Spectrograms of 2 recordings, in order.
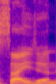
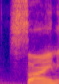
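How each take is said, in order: First: The g is sounded like a j. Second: The g is silent, said like sine. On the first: The speaker calls it wrong. "इसे सीजन नहीं पढ़ना है, या साइजन" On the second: The speaker calls it right. "साइन पढ़ते हैं"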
